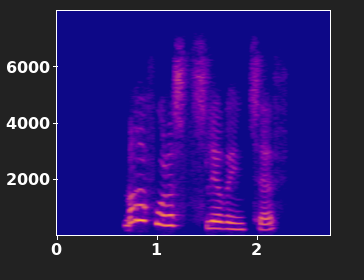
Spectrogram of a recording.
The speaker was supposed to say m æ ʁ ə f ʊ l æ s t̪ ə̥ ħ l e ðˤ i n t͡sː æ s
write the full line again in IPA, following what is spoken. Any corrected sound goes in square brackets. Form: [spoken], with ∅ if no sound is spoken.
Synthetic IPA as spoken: m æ ʁ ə f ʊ [ɾ] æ s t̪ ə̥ [s] l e ðˤ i n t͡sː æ [f]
